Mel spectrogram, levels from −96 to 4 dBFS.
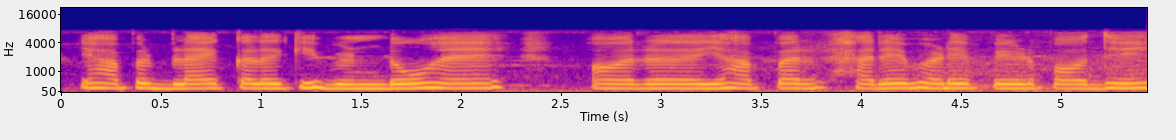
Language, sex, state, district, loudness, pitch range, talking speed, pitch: Hindi, female, Uttar Pradesh, Lalitpur, -13 LUFS, 200-215 Hz, 165 wpm, 205 Hz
